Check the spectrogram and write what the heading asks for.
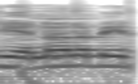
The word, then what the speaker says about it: Anunoby: OG Anunoby, that's how you say his name.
